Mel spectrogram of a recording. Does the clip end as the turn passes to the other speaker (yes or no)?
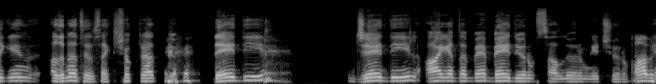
yes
